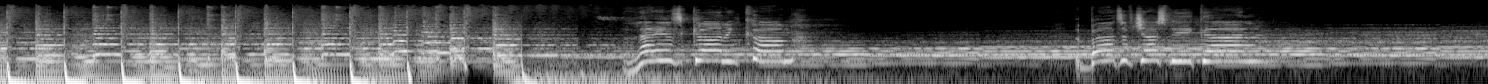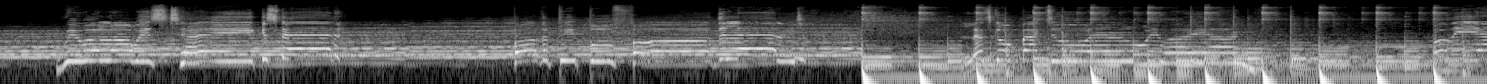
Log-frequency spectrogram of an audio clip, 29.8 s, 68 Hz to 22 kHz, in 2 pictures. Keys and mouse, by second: 1.0 Tab, 1.9 click, 3.6 middle click, 4.6 middle click, 5.6 1, 7.4 shift+middle click, 9.9 middle click, 11.6 shift+middle click, 13.0 middle click, 14.8 ctrl+z, 15.3 ctrl+z, 17.6 middle click, 19.5 click, 22.1 shift+middle click, 23.3 shift+middle click, 24.4 click, 26.3 2, 26.7 click, 28.2 ctrl+x, 29.3 click.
